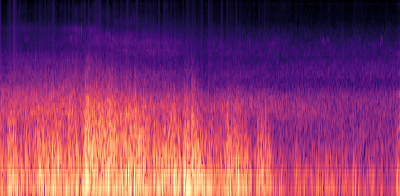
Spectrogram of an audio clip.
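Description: Strong gusty wind blowing across the microphone, loud at first and easing off after about five seconds.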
